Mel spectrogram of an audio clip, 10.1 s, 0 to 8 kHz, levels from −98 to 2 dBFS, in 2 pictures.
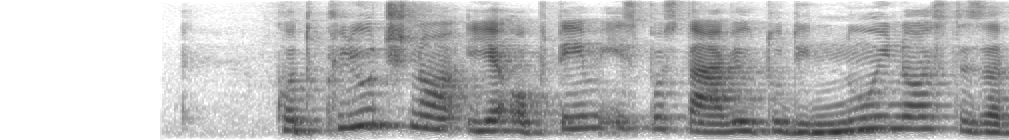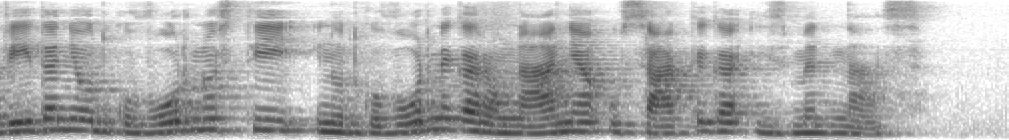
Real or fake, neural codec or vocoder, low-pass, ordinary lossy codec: real; none; none; none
